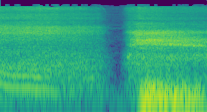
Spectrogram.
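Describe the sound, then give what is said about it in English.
A deliberate breathing technique, the Wujiai breath used when exhausted, heard as two long, loud hissing breaths separated by a brief pause, the second lower and rougher. “I'll start doing the Wujiai breath.”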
